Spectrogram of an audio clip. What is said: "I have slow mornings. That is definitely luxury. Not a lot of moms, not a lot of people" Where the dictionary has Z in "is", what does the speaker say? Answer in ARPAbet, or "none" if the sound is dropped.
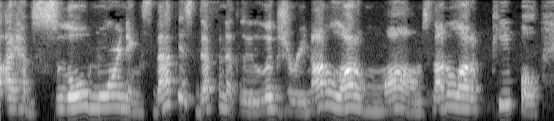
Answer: Z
